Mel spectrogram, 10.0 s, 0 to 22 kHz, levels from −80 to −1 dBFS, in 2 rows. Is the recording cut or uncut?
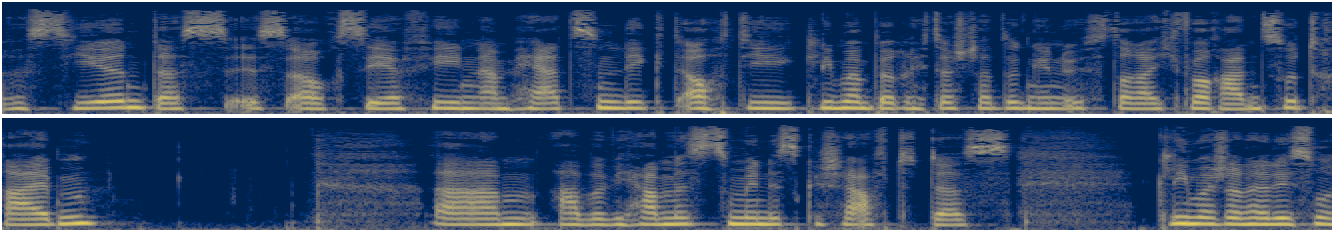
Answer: cut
